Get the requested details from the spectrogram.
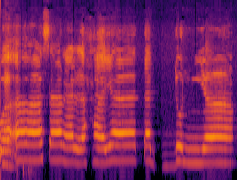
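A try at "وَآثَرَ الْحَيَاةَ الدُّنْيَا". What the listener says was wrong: Tapi tiba roh ni akak baca nipih pula. Jadi patutnya wa asarol gitu.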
